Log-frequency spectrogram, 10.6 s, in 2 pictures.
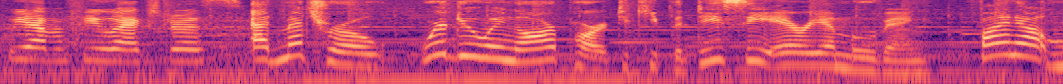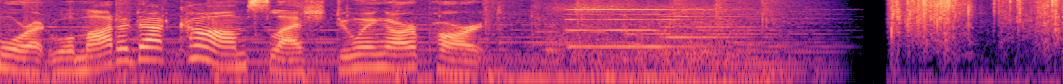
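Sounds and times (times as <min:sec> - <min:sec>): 
speech: 0:00.0 - 0:07.9
unwrapping a wrapped McDonald's steak, egg, and cheese bagel sandwich: 0:09.7 - 0:10.6.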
